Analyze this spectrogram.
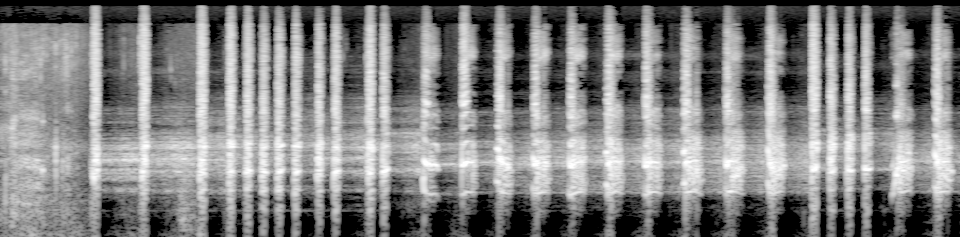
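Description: A fast, excited run of wild turkey cutting: loud, sharp clucks fired off in an uneven, rapid rhythm, some rising into short yelping notes, with no talking over them.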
